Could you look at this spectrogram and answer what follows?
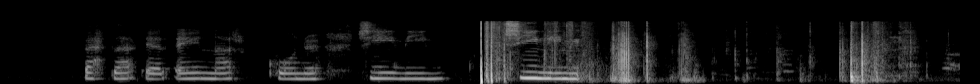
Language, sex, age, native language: Icelandic, female, 10, Icelandic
